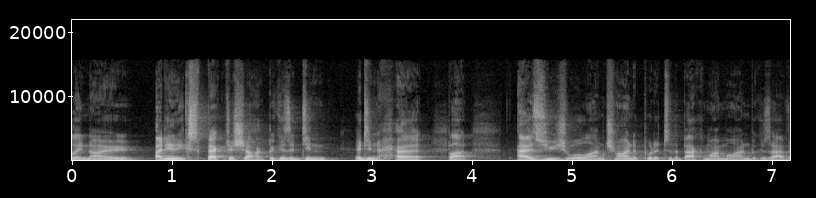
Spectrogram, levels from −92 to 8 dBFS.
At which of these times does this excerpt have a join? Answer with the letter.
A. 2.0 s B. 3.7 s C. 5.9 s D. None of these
B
